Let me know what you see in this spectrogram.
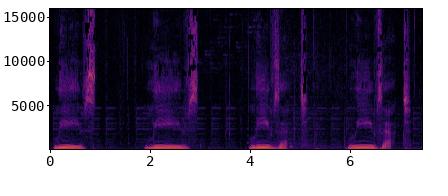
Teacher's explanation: V を発音する時も後に続く Z の発音でも空気がたくさん出ます · V も Z も両方とも振動の音です携帯電話のバイブレーションの音と同じです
